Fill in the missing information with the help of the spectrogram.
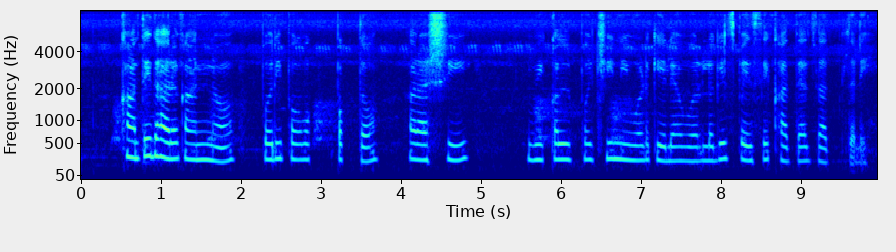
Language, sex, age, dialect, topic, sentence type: Marathi, female, 18-24, Southern Konkan, banking, statement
